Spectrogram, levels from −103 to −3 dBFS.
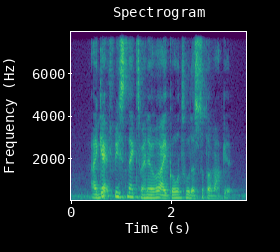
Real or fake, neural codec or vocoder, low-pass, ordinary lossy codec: fake; codec, 16 kHz, 2 kbps, FunCodec, trained on LibriTTS, 25 frames a second; none; none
